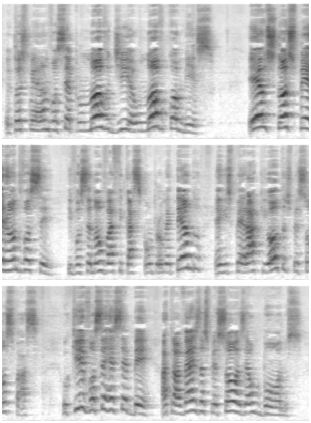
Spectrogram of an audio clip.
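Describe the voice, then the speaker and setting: A Brazilian woman preaching a devotional sermon. She builds to fervent, sing-song shouting in prayer. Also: high voice, normal speed. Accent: Brazilian Portuguese.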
